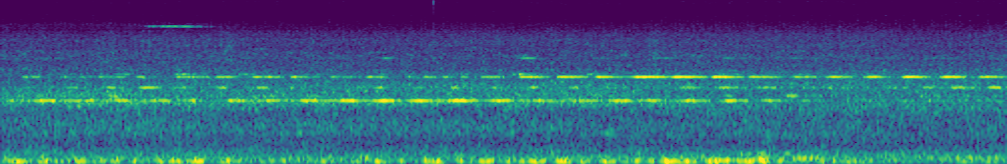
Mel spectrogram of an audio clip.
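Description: A passing train: a steady low rumble with a high, ringing squeal that keeps dropping out and coming back.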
